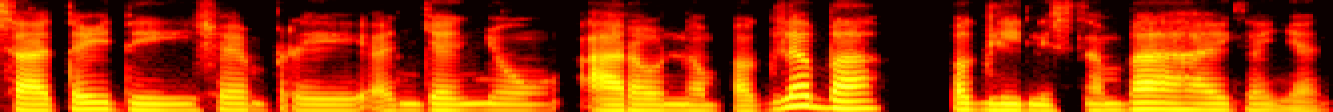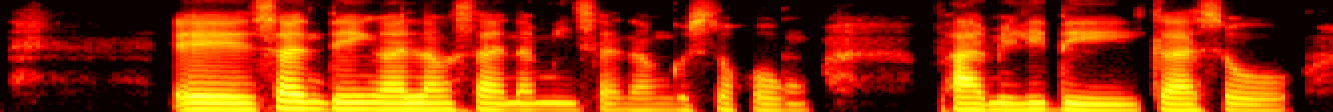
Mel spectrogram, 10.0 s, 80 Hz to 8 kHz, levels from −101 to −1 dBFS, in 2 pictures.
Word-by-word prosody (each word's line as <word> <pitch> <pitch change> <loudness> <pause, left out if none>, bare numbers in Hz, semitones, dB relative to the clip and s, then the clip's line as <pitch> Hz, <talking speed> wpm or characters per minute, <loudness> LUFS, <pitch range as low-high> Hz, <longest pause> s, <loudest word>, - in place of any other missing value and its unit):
Saturday 155 0 0
siyempre 150 -1 -5
andiyan 155 +1 -4
'yong 150 -1 -6
araw 145 0 +1
ng 140 -2 -6
paglaba, 195 - +2 0.2
paglinis 155 -3 -2
ng 155 +1 -4
bahay, 165 -2 +2
ganiyan. 75 -1 -8 0.7
Eh, 165 0 +6
Sunday 175 -1 +5
nga 170 - +5
lang 165 -1 +3
sana 165 -1 +1
minsan 160 -1 -5
ang 150 - -7
gusto 155 +1 -5
kong 155 0 -7 0.5
family 160 0 +3
day, 150 -2 -1
kaso 150 -1 -1
155 Hz, 140 wpm, -25 LUFS, 150-165 Hz, 0.7 s, Eh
